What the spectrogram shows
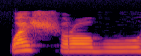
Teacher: domah diikuti wau sukun merupakan Mad thii dua harakat hati-hati jangan terlalu panjang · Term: mad tabi'i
